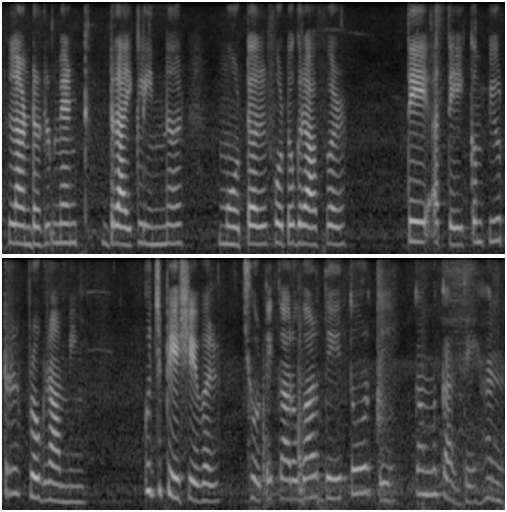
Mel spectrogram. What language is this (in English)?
Punjabi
